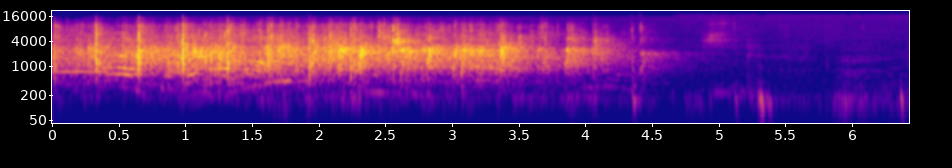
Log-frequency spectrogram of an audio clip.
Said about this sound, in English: Come on, somebody, clap your hand. Give God the praise.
